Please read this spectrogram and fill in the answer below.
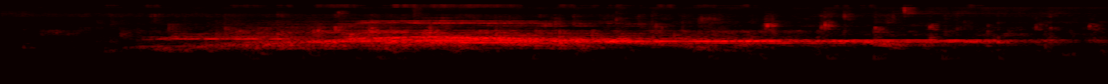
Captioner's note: audience cheers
